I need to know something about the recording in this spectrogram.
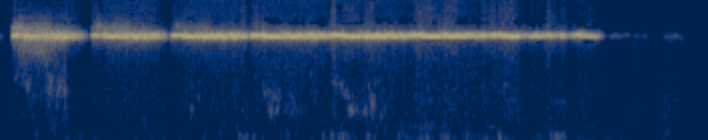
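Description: Microphone audio feedback: a loud, high-pitched whistle held at one pitch. It stutters briefly at first, then holds steady and cuts off suddenly near the end.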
